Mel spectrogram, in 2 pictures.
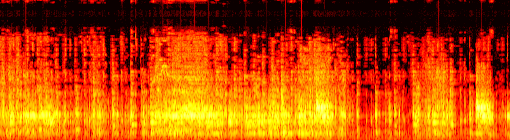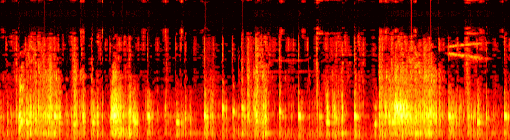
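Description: Upbeat video game music plays through a television speaker.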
